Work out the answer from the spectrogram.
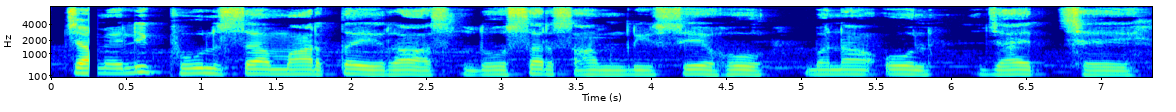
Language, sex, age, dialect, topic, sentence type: Maithili, male, 41-45, Bajjika, agriculture, statement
